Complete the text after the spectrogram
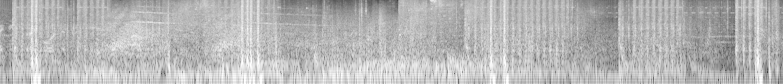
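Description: Rapid gunfire bursts ring out with loud cracks.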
